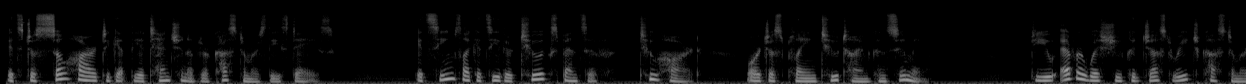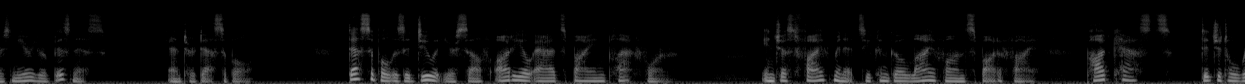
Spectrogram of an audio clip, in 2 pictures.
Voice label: ad voice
